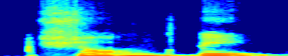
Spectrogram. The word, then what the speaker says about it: chanter: Now, one more tip when it comes to pronunciation. All the ER verbs, the name of the verb will end with A. Chanter, aimer, habiter, préférer, jouer, regarder. You got it? The ER is supposed to be sounded as A.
